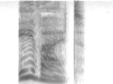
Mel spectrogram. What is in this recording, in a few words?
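"Ewald", German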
